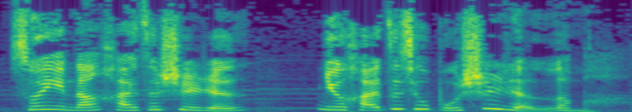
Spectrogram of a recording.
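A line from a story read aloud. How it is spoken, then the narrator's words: Crying question. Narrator (Chinese): 他哭着问养母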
